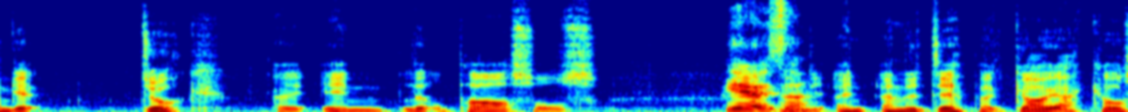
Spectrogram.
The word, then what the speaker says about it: Gyoza: a couple of, I don't know how you pronounce them, like that you can get duck in little parcels. Gyoza. And the dipper, goyak or something like that. Gyoza.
